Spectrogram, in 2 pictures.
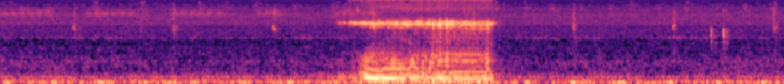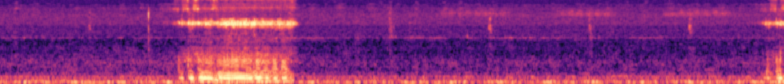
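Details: Small dog snoring while asleep: two long, rattling snores about six seconds apart, with a steady low hum in the background.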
